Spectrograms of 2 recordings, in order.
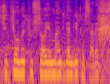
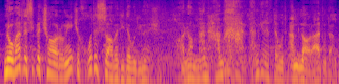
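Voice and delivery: ordinary talk

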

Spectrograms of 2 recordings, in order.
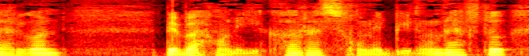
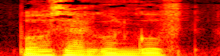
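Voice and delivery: ordinary delivery, nothing marked

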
